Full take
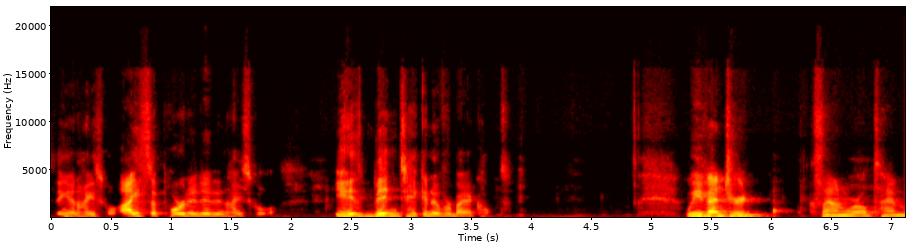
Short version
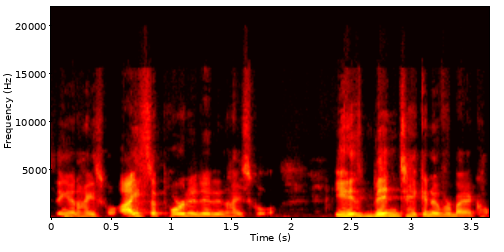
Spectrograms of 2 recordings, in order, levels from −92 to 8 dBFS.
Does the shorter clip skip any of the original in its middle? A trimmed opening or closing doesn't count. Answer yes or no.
no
